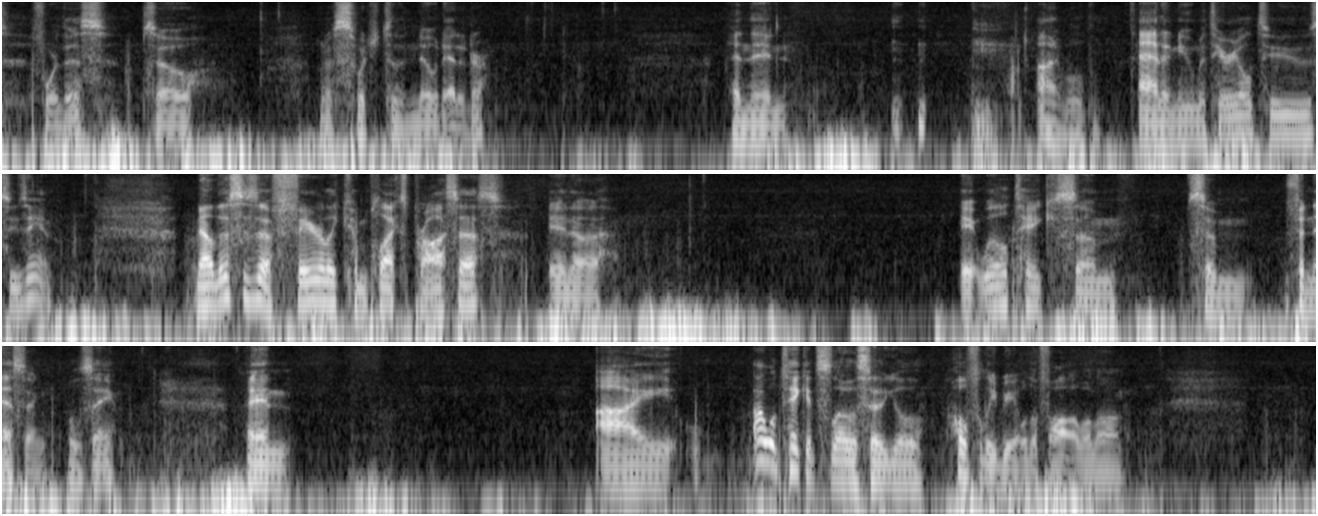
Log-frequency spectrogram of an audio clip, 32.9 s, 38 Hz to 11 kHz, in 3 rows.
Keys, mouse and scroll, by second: 5.0 right click, 8.6 right click, 11.0 click.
